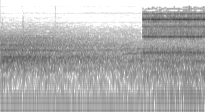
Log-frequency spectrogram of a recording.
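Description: Boxing ring bell sounding the start of the round: a sudden, steady, bright ringing that starts about one and a half seconds in, over faint arena ambience.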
